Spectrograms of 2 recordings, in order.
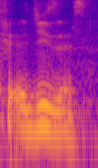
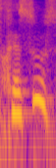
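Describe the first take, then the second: First: The name is pronounced the English way. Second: The name is pronounced the Spanish way. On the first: The speaker calls it wrong. "Los ingleses dicen Jesus" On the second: The speaker calls it right. "es Jesús"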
